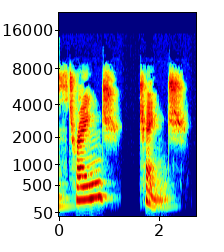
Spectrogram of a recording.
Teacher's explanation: Termina com esse som tch, tch, porque a gente não continua pro E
